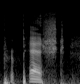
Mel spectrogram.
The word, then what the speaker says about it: Budapest: No, it's actually pronounced Pepesht.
